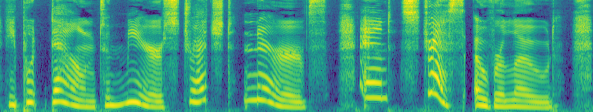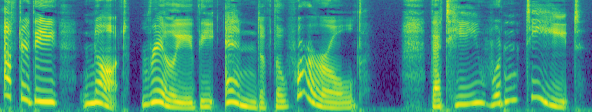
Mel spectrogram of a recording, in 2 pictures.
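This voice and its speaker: A woman narrating a story expressively, with deliberate, dramatic phrasing. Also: mid-range voice, darkish tone, no room sound, clean studio sound. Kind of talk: expressive scripted fan fiction narration.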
